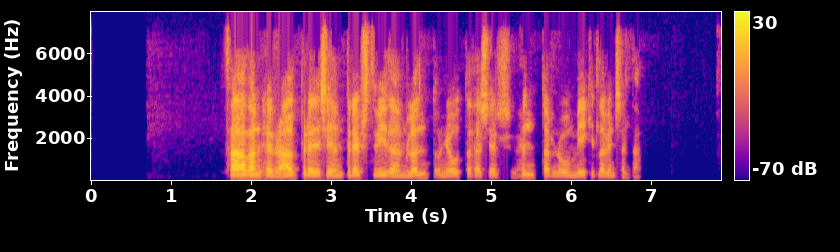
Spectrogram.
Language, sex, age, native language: Icelandic, male, 50-59, Icelandic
